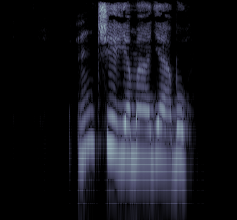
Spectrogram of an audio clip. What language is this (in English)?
Swahili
